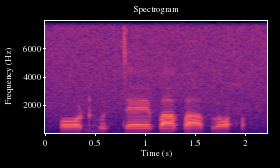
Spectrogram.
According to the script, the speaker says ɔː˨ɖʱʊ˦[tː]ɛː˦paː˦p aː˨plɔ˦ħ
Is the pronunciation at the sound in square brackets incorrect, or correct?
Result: correct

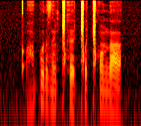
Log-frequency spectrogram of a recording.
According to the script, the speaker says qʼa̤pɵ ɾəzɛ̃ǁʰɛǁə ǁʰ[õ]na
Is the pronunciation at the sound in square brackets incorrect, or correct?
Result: incorrect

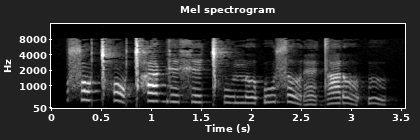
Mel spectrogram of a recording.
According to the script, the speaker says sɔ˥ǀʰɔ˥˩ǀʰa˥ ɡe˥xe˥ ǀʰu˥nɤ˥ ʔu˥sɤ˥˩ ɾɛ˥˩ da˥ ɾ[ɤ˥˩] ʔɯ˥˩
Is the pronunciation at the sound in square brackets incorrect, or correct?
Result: correct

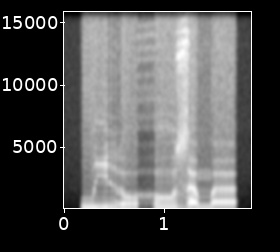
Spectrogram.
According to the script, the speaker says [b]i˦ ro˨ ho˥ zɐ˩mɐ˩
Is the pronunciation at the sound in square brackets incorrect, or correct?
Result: incorrect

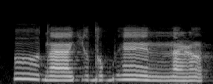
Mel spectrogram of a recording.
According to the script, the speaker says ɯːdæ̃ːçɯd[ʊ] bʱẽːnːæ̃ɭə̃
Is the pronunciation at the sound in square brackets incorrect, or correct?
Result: correct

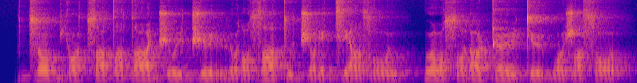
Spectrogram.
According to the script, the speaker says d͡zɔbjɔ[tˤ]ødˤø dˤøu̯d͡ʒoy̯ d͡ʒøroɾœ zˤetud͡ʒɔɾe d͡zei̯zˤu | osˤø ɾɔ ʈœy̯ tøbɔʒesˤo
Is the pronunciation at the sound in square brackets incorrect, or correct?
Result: incorrect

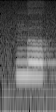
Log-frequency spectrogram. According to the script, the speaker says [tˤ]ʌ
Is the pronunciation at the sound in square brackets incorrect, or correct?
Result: incorrect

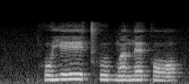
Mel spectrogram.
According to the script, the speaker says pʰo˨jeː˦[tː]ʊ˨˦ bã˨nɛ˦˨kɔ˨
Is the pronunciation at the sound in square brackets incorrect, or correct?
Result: incorrect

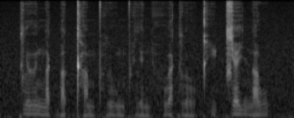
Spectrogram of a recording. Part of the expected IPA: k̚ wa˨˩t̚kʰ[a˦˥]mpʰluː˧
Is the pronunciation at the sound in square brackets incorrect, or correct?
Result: incorrect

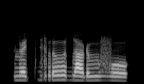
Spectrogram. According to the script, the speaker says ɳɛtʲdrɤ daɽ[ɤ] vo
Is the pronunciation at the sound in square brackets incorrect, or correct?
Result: incorrect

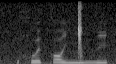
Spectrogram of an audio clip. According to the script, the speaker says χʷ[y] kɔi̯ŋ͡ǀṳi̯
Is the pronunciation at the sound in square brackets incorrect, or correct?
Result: incorrect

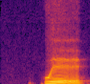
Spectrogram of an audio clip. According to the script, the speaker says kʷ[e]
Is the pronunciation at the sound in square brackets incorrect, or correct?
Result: correct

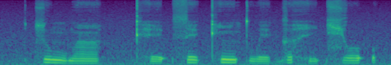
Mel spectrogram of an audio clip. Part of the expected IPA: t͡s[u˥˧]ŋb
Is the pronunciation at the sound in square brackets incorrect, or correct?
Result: correct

